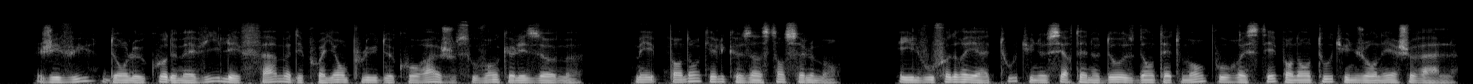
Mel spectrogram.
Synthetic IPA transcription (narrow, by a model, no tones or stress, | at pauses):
ʒevyd̪ɑ̃ləkʰuʁd̪əmavilefamd̪eplwajɑ̃plyd̪əkʰuʁaʒsuvɑ̃kəlezɔmː | ɛpɑ̃d̪ɑ̃kʲɛlkʰəzɛ̃st̪ɑ̃sœlmɑ̃ | eilvufod̪ʁɛat̪ʰut̪ʰynsɛʁt̪ɛnd̪ozd̪ɑ̃t̪ɛt̪mɑ̃pʰuʁːɛst̪ʰepɑ̃d̪ɑ̃t̪ut̪ʰynʒuʁneaʃəval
